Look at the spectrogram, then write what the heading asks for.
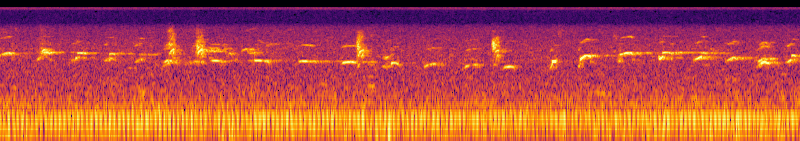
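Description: Small birds chirping faintly and almost continuously: many short, high notes with a few sharper, louder chips scattered through.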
